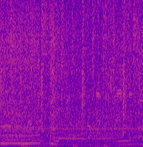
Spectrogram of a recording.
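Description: Racing video game car drifting, its engine droning steadily while tires squeal in long sliding tones that bend and shift pitch, continuous and fairly loud with no one talking.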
